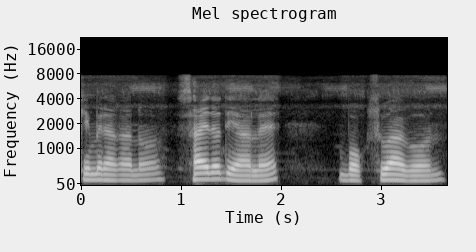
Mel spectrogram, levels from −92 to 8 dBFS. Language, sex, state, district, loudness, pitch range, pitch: Chakma, male, Tripura, Unakoti, -18 LUFS, 140-165 Hz, 150 Hz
